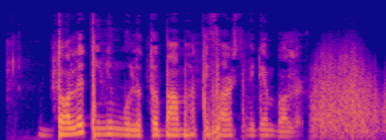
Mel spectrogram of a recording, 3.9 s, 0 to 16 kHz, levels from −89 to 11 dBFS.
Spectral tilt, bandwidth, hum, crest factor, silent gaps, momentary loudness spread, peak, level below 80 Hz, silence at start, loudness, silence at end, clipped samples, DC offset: -7 dB/octave; 11.5 kHz; none; 20 dB; none; 13 LU; 0 dBFS; -44 dBFS; 0.4 s; -20 LUFS; 0 s; under 0.1%; under 0.1%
